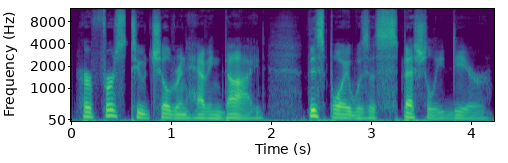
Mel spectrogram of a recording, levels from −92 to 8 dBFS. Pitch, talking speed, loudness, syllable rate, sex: 105 Hz, 155 wpm, -20 LUFS, 4.6 syllables/s, male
